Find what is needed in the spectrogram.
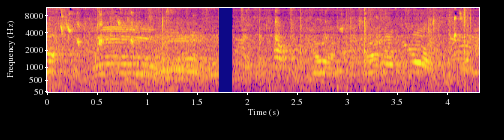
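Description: Footballers shouting and calling to each other on the pitch, with short thuds of the ball being kicked and feet on the hard surface. The sound drops out completely for a moment a little before halfway.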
